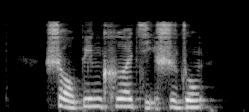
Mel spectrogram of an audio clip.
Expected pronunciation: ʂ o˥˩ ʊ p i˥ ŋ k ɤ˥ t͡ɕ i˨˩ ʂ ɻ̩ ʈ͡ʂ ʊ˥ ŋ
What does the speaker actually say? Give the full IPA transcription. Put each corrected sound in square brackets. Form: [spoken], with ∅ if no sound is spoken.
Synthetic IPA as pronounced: ʂ o˥˩ ʊ p i˥ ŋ [kʰ] ɤ˥ t͡ɕ i˨˩ ʂ ɻ̩ ʈ͡ʂ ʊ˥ ŋ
